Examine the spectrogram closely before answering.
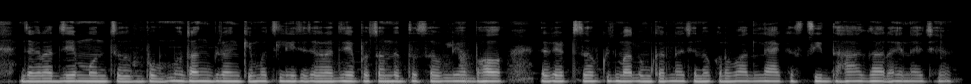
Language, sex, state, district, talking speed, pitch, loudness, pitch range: Maithili, male, Bihar, Supaul, 180 wpm, 145 Hz, -29 LUFS, 140-145 Hz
